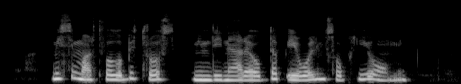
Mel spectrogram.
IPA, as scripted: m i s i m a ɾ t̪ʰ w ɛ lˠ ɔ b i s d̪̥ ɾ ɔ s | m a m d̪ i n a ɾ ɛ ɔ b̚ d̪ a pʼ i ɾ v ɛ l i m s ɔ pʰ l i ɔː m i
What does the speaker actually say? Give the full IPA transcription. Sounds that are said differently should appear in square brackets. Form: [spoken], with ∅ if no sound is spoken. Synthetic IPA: m i s i m a ɾ t̪ʰ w ɛ lˠ ɔ b i s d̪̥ ɾ ɔ s | m [i] m d̪ i n a ɾ ɛ ɔ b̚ d̪ a pʼ i ɾ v ɛ l i m s ɔ pʰ l i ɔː m i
